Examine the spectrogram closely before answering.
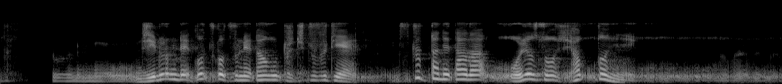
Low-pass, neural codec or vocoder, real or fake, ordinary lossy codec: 7.2 kHz; autoencoder, 22.05 kHz, a latent of 192 numbers a frame, VITS, trained on one speaker; fake; none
